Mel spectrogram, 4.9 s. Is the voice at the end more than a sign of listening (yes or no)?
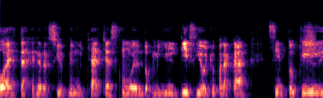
no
